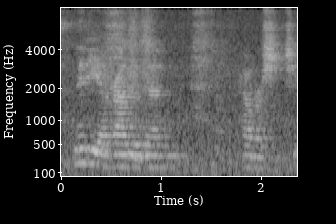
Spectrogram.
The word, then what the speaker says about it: Nydia: Again, my name is Nydia, and that's pronounced Nydia rather than however she said it. It rhymes with the name Lydia, and my last name, sounds like tis a season to be jolly.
